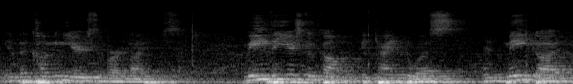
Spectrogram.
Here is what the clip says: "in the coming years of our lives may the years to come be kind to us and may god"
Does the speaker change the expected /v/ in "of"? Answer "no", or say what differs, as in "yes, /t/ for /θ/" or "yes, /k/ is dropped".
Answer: no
